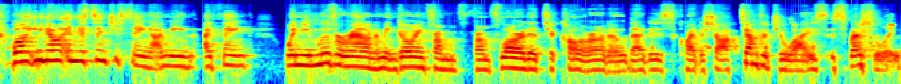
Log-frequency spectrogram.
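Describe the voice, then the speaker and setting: Very wide pitch swings and a fairly quick pace with hardly any pauses, in a New York accent, on a very clean recording with a silent background. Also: woman, medium pitch for a woman. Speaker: talk show host, nonprofit executive. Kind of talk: interview. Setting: video stream from home kitchen.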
